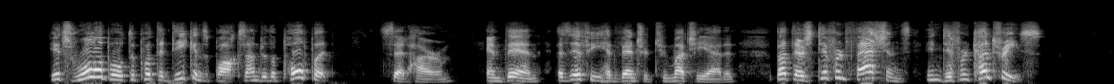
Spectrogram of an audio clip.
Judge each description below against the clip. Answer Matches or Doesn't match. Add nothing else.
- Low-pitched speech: Doesn't match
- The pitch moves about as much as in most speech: Doesn't match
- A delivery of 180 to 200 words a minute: Doesn't match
